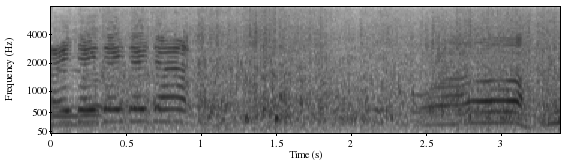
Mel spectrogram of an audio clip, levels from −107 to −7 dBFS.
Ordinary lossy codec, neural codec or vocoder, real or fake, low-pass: none; none; real; none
